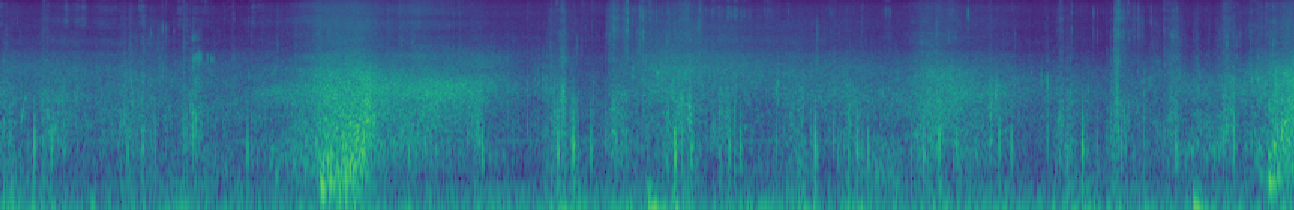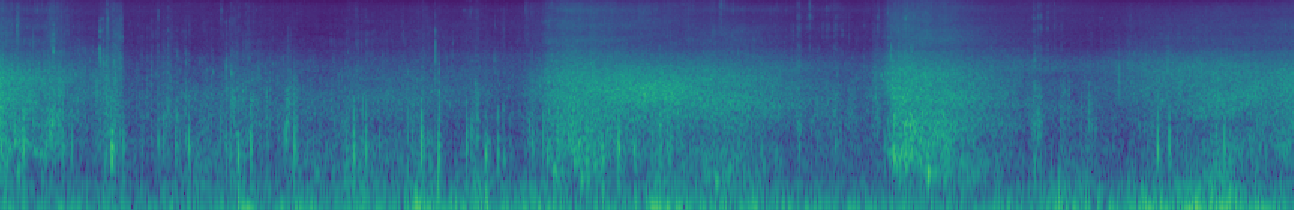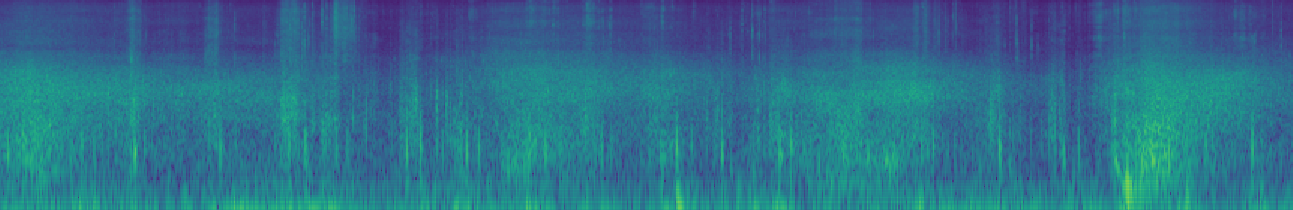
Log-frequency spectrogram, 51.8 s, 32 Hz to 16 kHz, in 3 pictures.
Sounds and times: Walking on the shingle beach 0.0 - 51.7

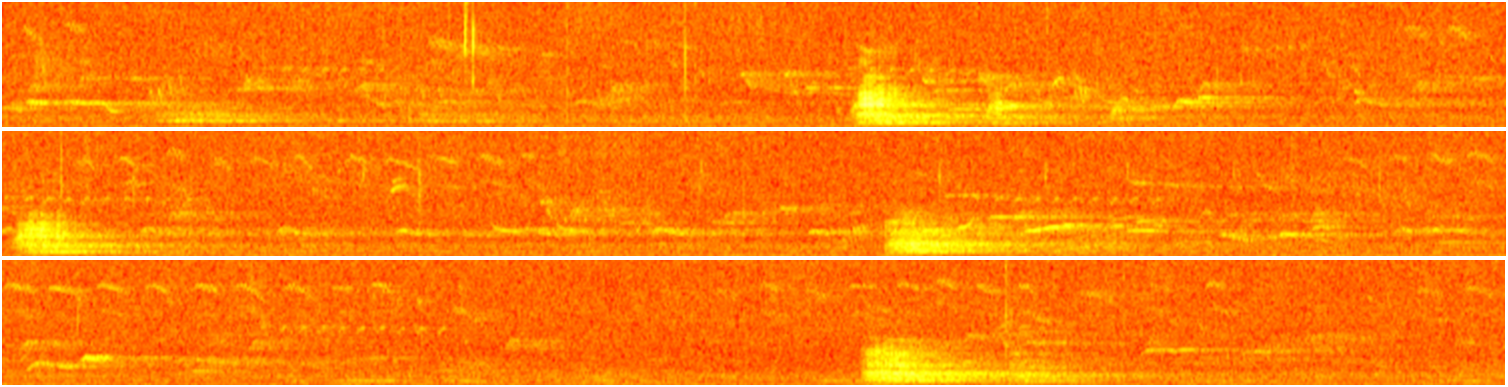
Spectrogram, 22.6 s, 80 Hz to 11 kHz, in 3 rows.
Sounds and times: barking roe deer 4.2 - 5.8
barking roe deer 7.6 - 8.5
barking roe deer 11.9 - 13.1
barking roe deer 19.2 - 21.1

